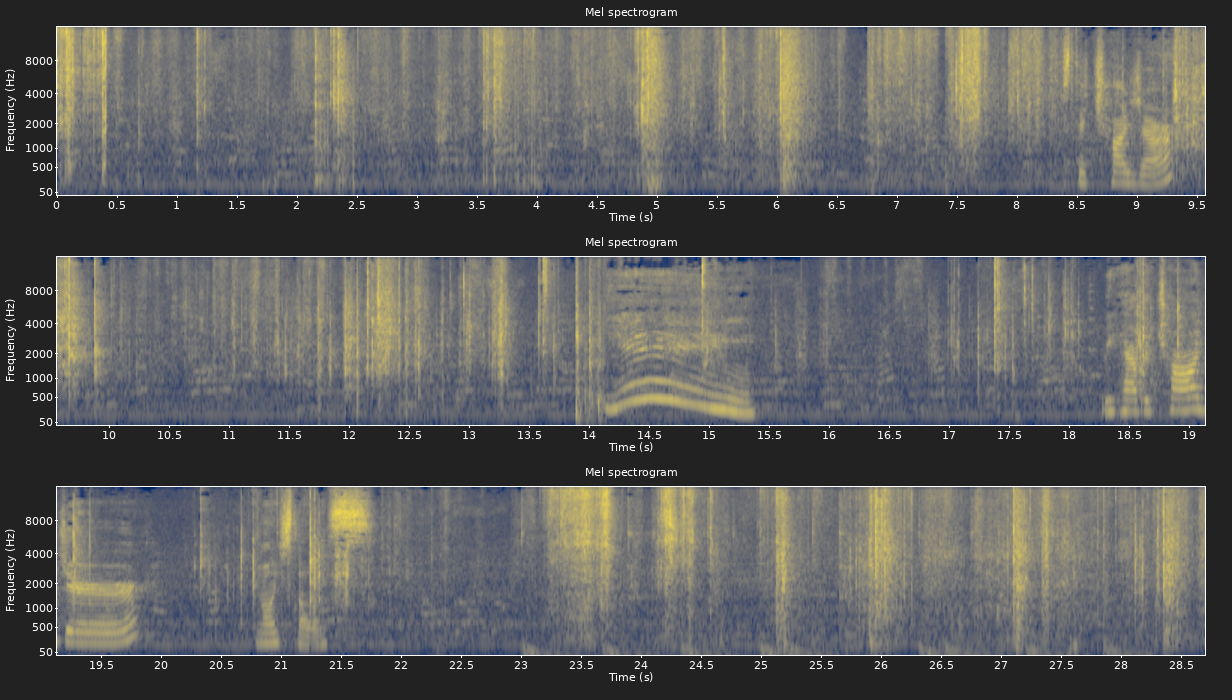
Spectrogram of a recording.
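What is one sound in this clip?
Packing tape tears off a cardboard box.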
